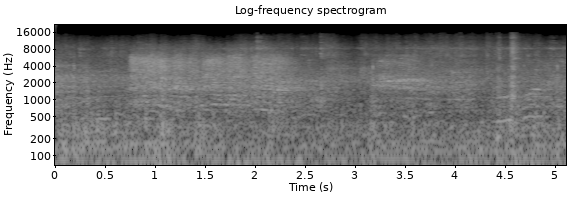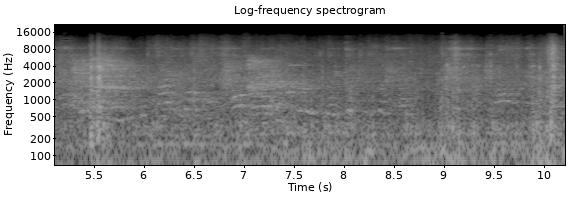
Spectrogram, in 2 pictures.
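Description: A shopping cart rolls and rattles over a smooth floor.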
